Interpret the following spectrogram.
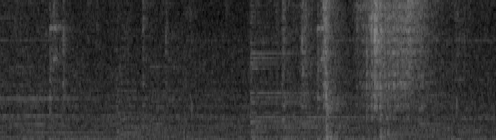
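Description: Background music, with a chef's knife cutting through a peeled apple and knocking twice on the cutting board near the end.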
